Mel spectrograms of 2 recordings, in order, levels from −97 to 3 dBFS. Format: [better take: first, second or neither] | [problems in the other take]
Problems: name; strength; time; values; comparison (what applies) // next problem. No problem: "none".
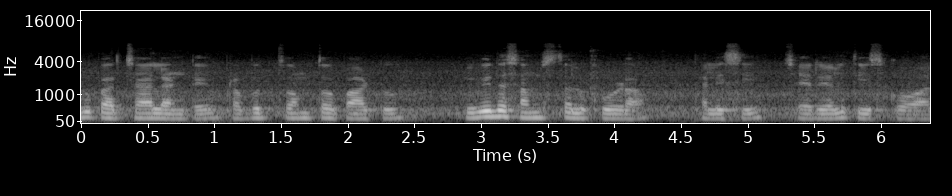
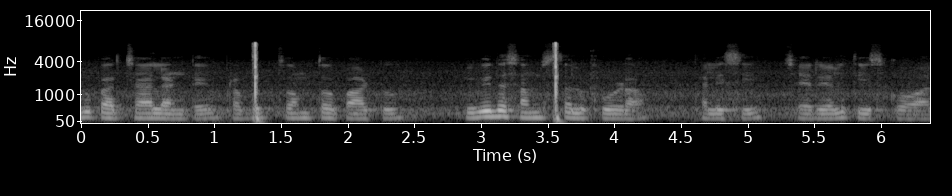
first | background sound (Finger snapping); 5 dB above the speech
